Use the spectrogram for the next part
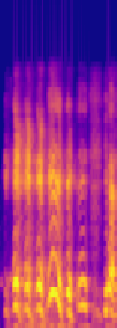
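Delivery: high cartoon woodpecker cackle before "Yeah"; Woody Woodpecker laugh. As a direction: rattle out a high, goofy cartoon-bird laugh. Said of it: "Was that Woody Woodpecker laugh that you just did?".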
